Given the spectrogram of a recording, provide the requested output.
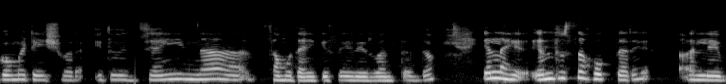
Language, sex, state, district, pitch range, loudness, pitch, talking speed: Kannada, female, Karnataka, Dakshina Kannada, 195-235 Hz, -19 LUFS, 215 Hz, 100 wpm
